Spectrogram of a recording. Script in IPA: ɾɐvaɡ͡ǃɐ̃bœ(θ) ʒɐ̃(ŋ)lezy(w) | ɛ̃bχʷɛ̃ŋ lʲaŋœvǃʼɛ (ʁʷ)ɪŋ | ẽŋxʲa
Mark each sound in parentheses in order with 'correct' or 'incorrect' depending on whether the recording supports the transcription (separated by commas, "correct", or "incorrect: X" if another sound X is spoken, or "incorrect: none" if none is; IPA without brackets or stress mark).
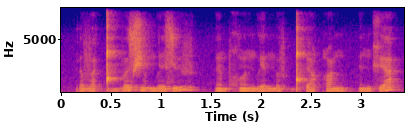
incorrect: z, correct, incorrect: v, incorrect: qʷ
